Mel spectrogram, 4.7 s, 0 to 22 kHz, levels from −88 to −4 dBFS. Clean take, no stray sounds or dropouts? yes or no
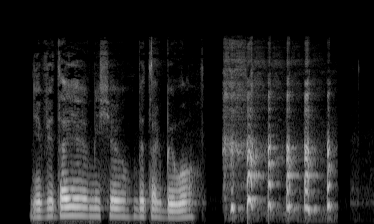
no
